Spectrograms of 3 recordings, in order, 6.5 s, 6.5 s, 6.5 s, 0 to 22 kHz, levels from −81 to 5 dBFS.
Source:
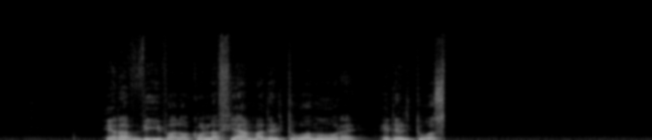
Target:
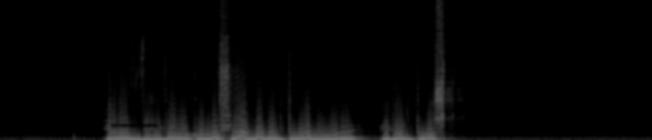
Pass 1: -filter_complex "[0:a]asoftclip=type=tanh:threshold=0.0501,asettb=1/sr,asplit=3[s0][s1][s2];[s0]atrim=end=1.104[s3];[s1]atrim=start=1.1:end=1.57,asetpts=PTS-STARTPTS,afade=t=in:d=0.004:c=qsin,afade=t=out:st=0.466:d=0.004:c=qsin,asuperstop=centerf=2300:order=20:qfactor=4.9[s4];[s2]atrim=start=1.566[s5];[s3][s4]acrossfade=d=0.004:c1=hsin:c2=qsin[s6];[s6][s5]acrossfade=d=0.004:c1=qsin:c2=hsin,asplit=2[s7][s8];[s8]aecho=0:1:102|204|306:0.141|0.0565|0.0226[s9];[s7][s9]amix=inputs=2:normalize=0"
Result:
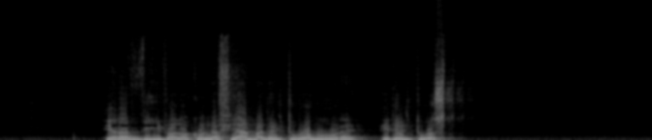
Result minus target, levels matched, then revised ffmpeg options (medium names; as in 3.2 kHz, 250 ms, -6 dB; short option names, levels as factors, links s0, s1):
saturation: distortion -7 dB
-filter_complex "[0:a]asoftclip=type=tanh:threshold=0.0126,asettb=1/sr,asplit=3[s0][s1][s2];[s0]atrim=end=1.104[s3];[s1]atrim=start=1.1:end=1.57,asetpts=PTS-STARTPTS,afade=t=in:d=0.004:c=qsin,afade=t=out:st=0.466:d=0.004:c=qsin,asuperstop=centerf=2300:order=20:qfactor=4.9[s4];[s2]atrim=start=1.566[s5];[s3][s4]acrossfade=d=0.004:c1=hsin:c2=qsin[s6];[s6][s5]acrossfade=d=0.004:c1=qsin:c2=hsin,asplit=2[s7][s8];[s8]aecho=0:1:102|204|306:0.141|0.0565|0.0226[s9];[s7][s9]amix=inputs=2:normalize=0"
